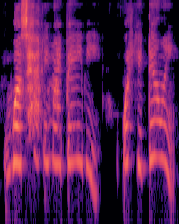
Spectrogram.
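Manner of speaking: high put-on voice of a worried mother bursting in; panicked mom voice. Inko bursting in on her son, high worried mom voice. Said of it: "Inko coming in like".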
